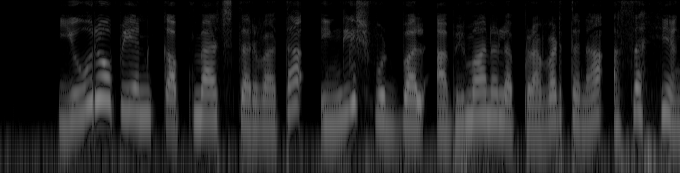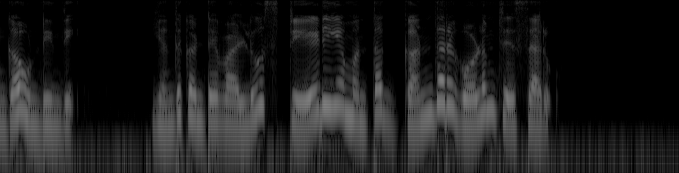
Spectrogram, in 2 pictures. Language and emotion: Telugu, disgusted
